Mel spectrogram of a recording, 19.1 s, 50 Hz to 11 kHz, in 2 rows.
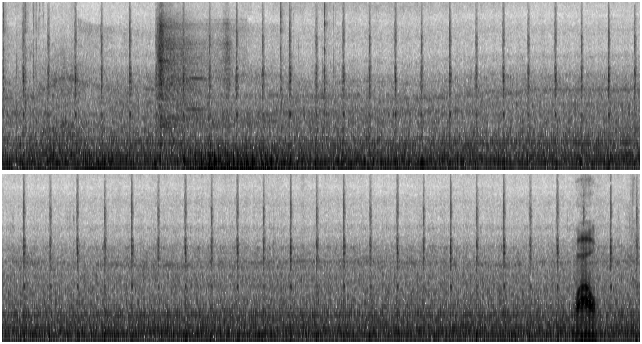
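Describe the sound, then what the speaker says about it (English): In American Truck Simulator, a truck engine hums continuously with a rhythmic ticking, while other car traffic swells past early on and a short rising tone sounds near the end. "It's a lot of traffic for 6 o'clock in the morning."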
